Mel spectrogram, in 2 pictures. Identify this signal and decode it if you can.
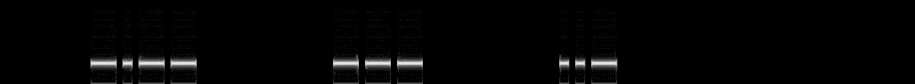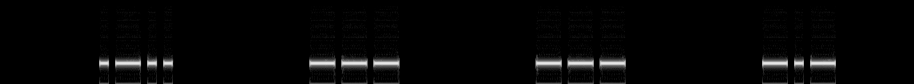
Morse code, heard as a keyed tone, about 15 wpm, spaced as for 5 wpm, 1000 Hz. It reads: YOU LOOK
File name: qotdfiles / 5wpm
